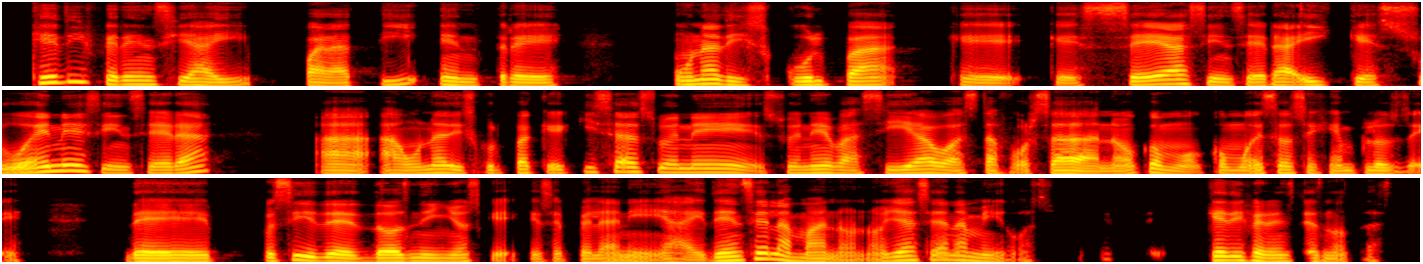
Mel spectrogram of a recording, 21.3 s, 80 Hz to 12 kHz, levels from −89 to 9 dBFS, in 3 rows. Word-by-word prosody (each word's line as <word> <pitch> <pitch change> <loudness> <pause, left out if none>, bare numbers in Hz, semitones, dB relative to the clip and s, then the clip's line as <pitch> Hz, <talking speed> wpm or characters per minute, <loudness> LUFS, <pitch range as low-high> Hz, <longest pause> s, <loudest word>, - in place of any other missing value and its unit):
¿Qué 230 +1 +4
diferencia 155 - 0
hay 125 +1 -1 0.2
para 115 -2 +1
ti 145 +10 -6
entre 125 -4 0 0.5
una 170 +4 +4
disculpa 145 +1 0 0.2
que 115 -4 -3
que 105 -1 -5
sea 160 +5 +3
sincera 130 -3 0
y 135 0 0
que 125 -1 -3
suene 215 +9 +2
sincera 135 - -1 0.5
a 120 -2 +1
a 120 - 0
una 125 +4 0
disculpa 135 +1 -2
que 135 - -4
quizás 175 +2 -1
suene 160 -5 0
suene 135 +2 -1
vacía 130 +2 +1
o 130 - +3
hasta 115 -1 -1
forzada, 120 -4 +2
¿no?, 105 +1 -1
como 135 -10 0
como 120 -1 -2
esos 135 -1 -1
ejemplos 120 0 -3
de - - -7 0.5
de, 125 0 +4 0.2
pues 135 - 0
sí, 170 -1 +4
de 135 -3 +4
2 125 0 +4
niños 130 0 -2
que - - -5
que - - -6
se - - -8
pelan 70 +2 -2
y 65 -3 -3
ahí, 95 0 -3
dense 160 - +4
la 200 -6 +2
mano, 120 -3 -1
¿no?, - - -4
ya 160 +4 +2
sean 170 - -1
amigos, 150 -2 -4 0.7
¿qué 165 - +5
diferencias 125 -6 +1
notas? 120 - -8
135 Hz, 160 wpm, -23 LUFS, 120-155 Hz, 0.7 s, qué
